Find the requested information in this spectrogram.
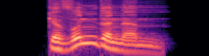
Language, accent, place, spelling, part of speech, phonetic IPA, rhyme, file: German, Germany, Berlin, gewundenem, adjective, [ɡəˈvʊndənəm], -ʊndənəm, De-gewundenem.ogg
- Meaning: strong dative masculine/neuter singular of gewunden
